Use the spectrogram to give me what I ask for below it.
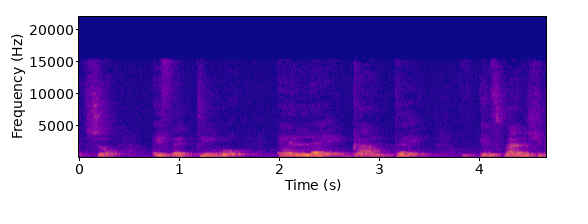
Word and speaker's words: efectivo: I pronounce it as if it were a B, the B grande. So, efectivo, elegante.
